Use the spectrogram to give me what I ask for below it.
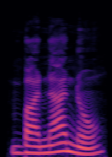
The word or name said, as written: banano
